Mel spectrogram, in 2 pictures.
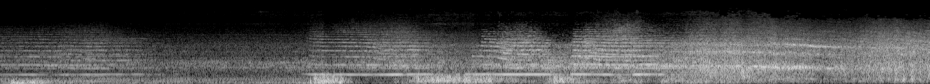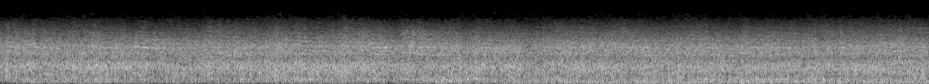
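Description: Electric locomotive horn of a Rajdhani Express: a short blast, a pause, then a longer sounding broken into about three blasts, its pitch falling as the locomotive passes about seven seconds in. Then the steady rush and wheel clatter of the train's LHB coaches passing close by at speed.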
